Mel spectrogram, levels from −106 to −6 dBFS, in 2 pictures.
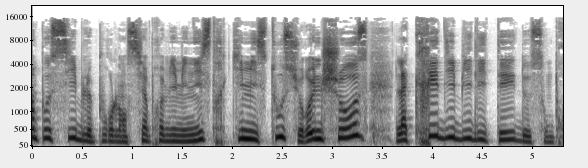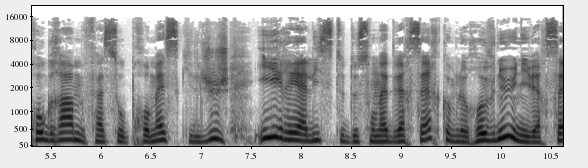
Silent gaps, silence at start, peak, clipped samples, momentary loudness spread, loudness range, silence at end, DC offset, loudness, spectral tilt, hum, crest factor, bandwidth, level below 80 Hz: none; 0 s; -2 dBFS; under 0.1%; 8 LU; 2 LU; 0 s; under 0.1%; -19 LUFS; -4.5 dB/octave; none; 16 dB; 15.5 kHz; -64 dBFS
